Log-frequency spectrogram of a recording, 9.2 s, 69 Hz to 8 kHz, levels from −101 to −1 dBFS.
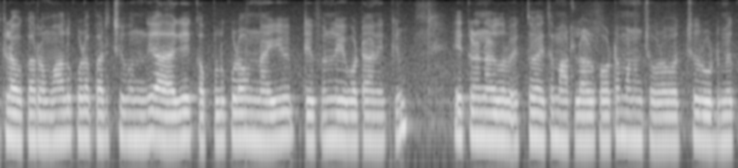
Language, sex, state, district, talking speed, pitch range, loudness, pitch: Telugu, female, Andhra Pradesh, Guntur, 150 wpm, 155-165 Hz, -18 LUFS, 160 Hz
